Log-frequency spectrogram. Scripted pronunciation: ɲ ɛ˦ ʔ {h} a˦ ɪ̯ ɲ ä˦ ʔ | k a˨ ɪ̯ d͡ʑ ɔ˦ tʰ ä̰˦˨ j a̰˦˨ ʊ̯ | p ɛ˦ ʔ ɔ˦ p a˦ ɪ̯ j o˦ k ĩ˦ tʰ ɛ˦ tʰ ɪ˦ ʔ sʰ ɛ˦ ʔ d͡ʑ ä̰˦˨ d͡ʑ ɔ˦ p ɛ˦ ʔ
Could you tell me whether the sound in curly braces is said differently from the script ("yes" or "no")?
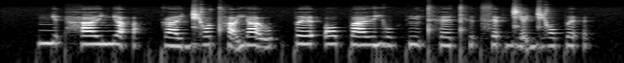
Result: no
